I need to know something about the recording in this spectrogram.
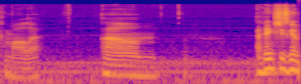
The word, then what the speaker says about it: Kamala: I love Kamala or Kamala I keep saying Kamala because Kamala Harris but it's pronounced Kamala um I think she's gonna be amazing in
